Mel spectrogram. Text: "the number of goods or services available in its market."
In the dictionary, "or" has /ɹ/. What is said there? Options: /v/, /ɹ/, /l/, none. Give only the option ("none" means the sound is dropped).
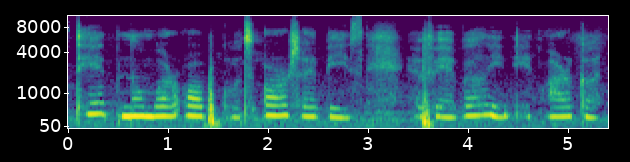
/l/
